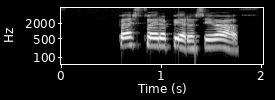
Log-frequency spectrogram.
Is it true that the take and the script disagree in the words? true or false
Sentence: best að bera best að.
true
